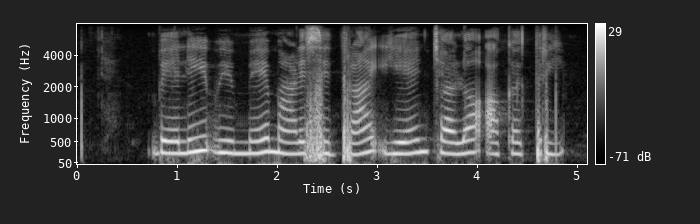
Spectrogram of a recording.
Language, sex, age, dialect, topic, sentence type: Kannada, female, 18-24, Dharwad Kannada, agriculture, question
